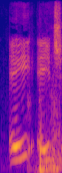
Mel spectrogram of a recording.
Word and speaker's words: a: A is pronounced as a. It's just like A in father. It's like saying ah when you go to see a dentist with your mouth wide open. Ah.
